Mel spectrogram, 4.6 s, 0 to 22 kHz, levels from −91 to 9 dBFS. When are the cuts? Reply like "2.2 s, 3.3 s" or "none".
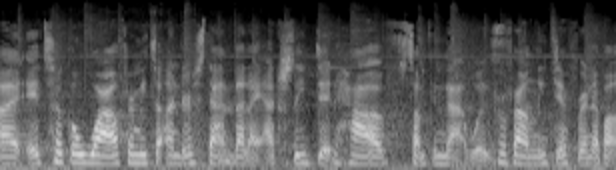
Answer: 3.7 s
